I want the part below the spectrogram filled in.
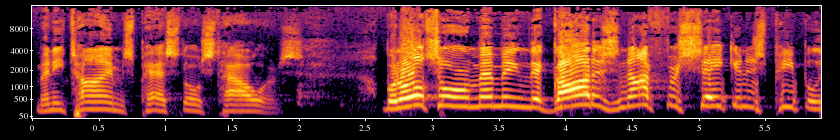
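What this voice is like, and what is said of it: New York City accent. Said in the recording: “if you can recognize my accent, I am from New York City.”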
